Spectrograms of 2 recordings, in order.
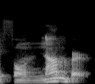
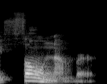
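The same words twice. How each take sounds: First: "phone number" with the weight on NUMBER; stress on second word. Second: "phone number" with PHONE punched, "number" falling away; stress on first word. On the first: Teacher showing students the unwanted stress, "number" stressed in "phone number". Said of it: "we don't put the stress on the second word". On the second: Teacher modeling two-word pairs for students, "phone" stressed in "phone number". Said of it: "stress the first word". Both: Shown as a demonstration.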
